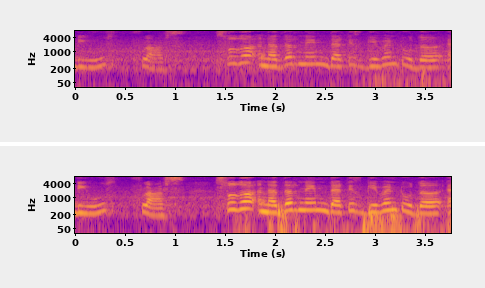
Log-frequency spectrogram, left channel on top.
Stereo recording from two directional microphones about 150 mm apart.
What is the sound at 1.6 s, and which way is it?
A woman's voice, 65° right (ahead or behind).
